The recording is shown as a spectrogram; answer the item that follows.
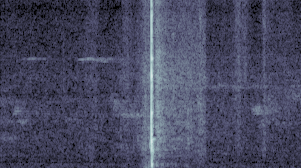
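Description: Metal baseball bat hitting a tossed tennis ball: one sharp crack about a second in, with a brief ring after.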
